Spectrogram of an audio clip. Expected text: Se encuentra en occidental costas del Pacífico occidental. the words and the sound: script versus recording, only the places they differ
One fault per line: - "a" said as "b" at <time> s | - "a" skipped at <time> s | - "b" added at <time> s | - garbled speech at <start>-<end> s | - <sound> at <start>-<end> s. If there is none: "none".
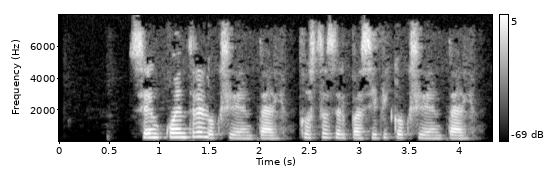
none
